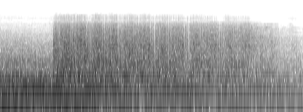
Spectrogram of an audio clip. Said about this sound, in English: We see right after he says goodbye, we see the nose of a bomber as it raids ships. We see out of the bomber flying over the ocean, bombing and shooting as it flies around.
